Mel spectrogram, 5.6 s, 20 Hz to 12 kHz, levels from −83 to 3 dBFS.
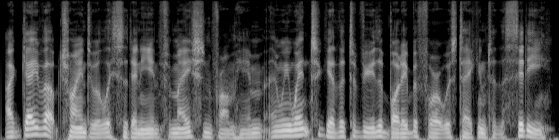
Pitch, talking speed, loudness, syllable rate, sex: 105 Hz, 270 wpm, -19 LUFS, 7.0 syllables/s, male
